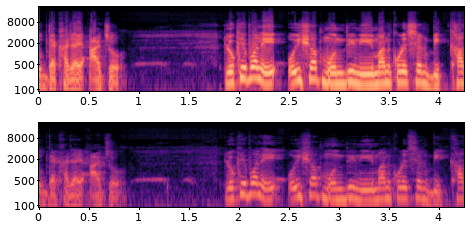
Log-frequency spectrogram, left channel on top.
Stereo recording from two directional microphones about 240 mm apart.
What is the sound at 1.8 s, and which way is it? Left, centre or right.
Speech, left.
